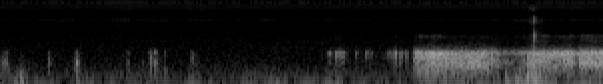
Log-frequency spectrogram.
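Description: Scattered low gurgles build into a loud, continuous rumbling, typical stomach noises from an upset stomach.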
